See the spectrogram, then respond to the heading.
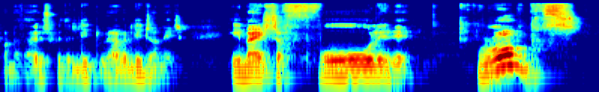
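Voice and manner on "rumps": a muffled cry from inside the basket. Acted. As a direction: call out as if shut in a basket. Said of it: "came a muffled voice".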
